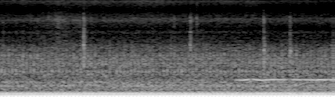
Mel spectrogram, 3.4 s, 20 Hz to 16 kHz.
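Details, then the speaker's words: Old car after AC service with upgraded condenser, evaporator and Sanden 507 compressor: steady low idle, even pulse about 167 per minute, no knocks or squeals, AC running with idle-up raising rpm from 500 to 800; normal. "jadi ketika dinyalakan AC RPM ini masih naik RPM mesin naik jadi mobil ini sudah dilengkapi dengan idle up nah fungsinya idle up itu ketika kita nyalakan AC Rp mesin yang tadinya 500 akan naik menjadi 800"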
